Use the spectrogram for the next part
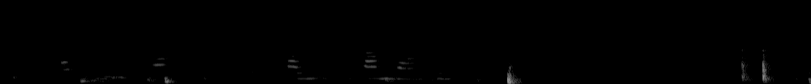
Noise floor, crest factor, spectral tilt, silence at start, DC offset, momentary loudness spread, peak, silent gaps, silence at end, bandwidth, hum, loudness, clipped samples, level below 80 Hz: under -90 dBFS; 30 dB; -10 dB/octave; 0.6 s; under 0.1%; 23 LU; -22 dBFS; none; 0 s; 7.2 kHz; none; -49 LUFS; under 0.1%; -70 dBFS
